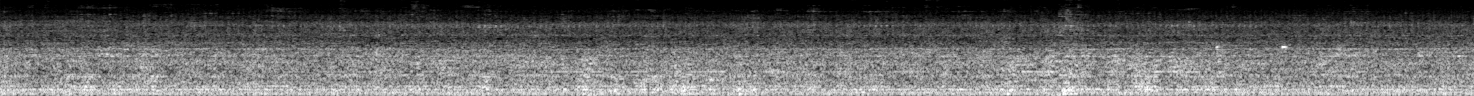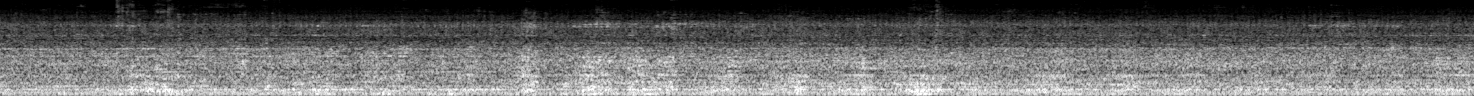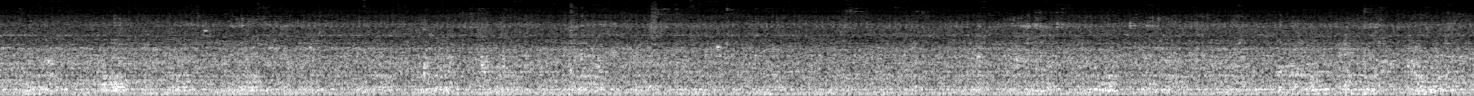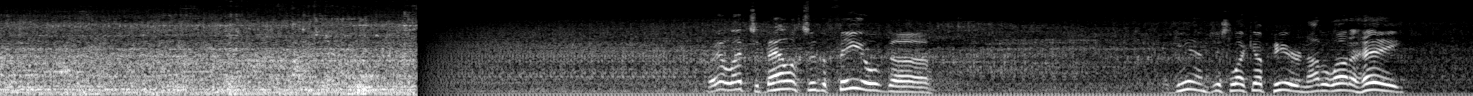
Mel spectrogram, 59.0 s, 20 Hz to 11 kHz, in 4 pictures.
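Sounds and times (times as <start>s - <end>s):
tractor diesel engine running: 0.0s - 58.9s.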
